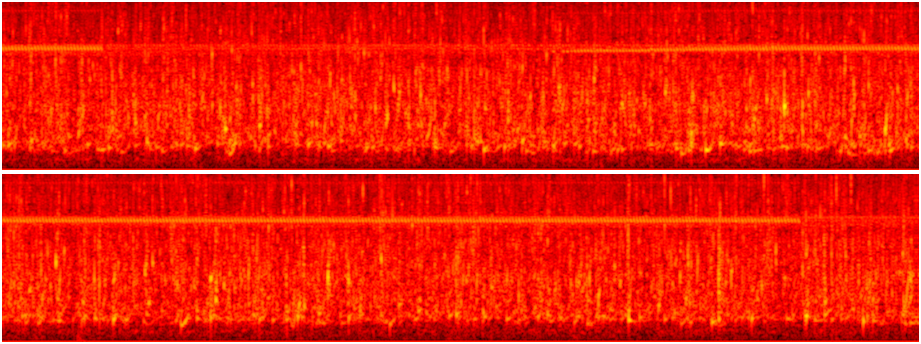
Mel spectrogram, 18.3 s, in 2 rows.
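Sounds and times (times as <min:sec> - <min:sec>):
crickets chirping: 0:00.0 - 0:01.5, 0:05.6 - 0:17.4
wilderness river water flowing: 0:00.0 - 0:18.3.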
